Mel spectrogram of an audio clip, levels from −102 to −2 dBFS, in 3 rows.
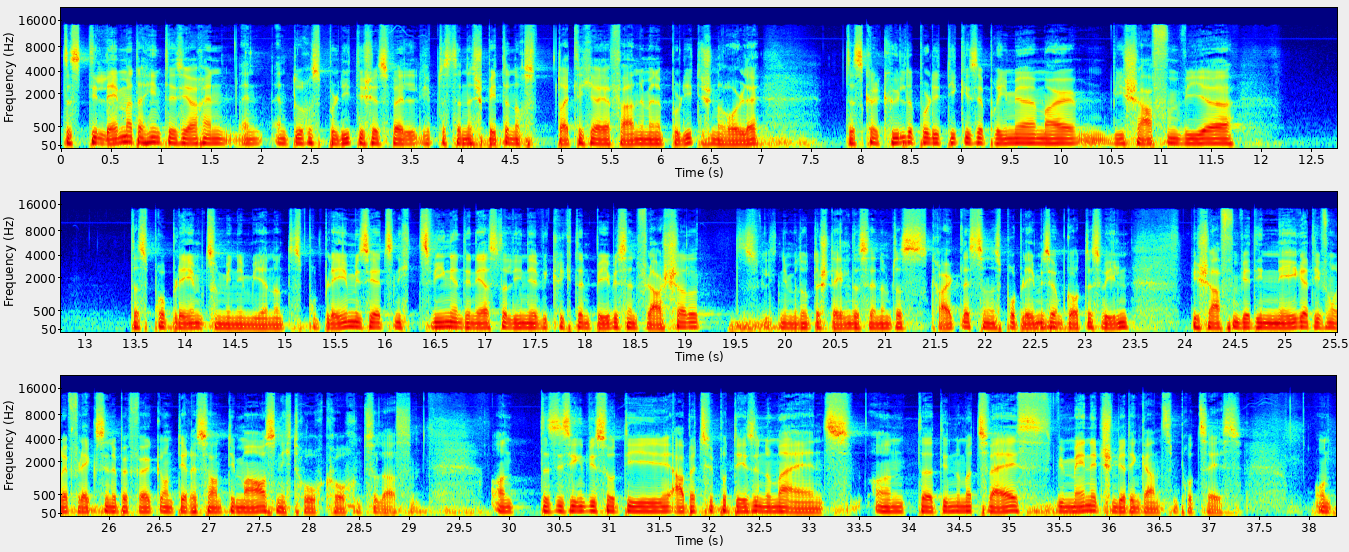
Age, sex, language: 50-69, male, German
